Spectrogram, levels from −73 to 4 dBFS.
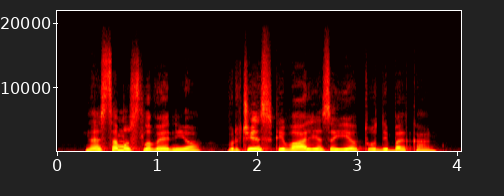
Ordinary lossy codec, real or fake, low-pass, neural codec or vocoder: none; fake; 19.8 kHz; autoencoder, 48 kHz, 32 numbers a frame, DAC-VAE, trained on Japanese speech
